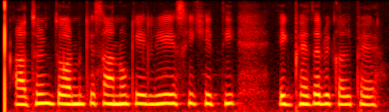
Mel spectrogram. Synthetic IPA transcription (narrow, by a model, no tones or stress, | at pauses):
aːd̪ʱʊnɪk̚d̪ɔːɾmẽkɪsaːnõkelieɪskikʰeːt̪i | eːk̚bʱɛːt̪əɾʋɪkəlpɦɛː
